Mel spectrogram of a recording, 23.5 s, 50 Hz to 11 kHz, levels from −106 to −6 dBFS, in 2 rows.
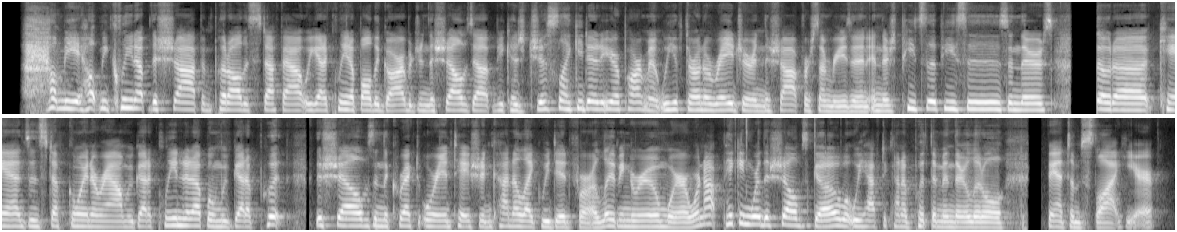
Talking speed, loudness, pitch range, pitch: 270 wpm, -15 LUFS, 165-205 Hz, 180 Hz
